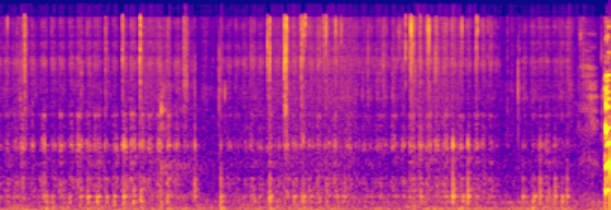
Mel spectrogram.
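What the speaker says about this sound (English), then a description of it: "Don't rub too hard. You don't need too much pressure. Just enough that the foil picks up your glue." Foil being rubbed by hand onto a glued surface, a faint, steady dry scratching and rubbing that goes on without pause at close range, with no one talking.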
